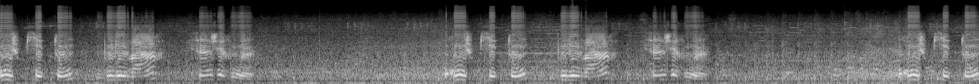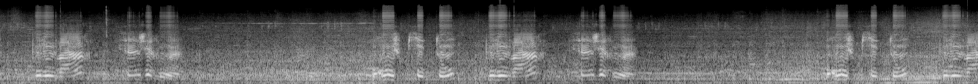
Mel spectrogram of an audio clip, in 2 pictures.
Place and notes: machine bd St-Germain RadioFreeRobots
Paris, France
